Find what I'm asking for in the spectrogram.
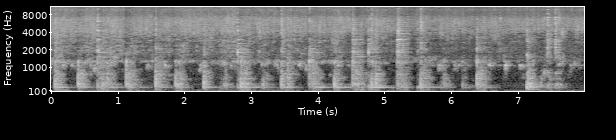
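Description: Black pepper and garam masala stirred and fried in a cooking pan for a potato and cauliflower curry: a close, steady rhythm of spoon scrapes about twice a second over a light sizzle, with no voices.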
